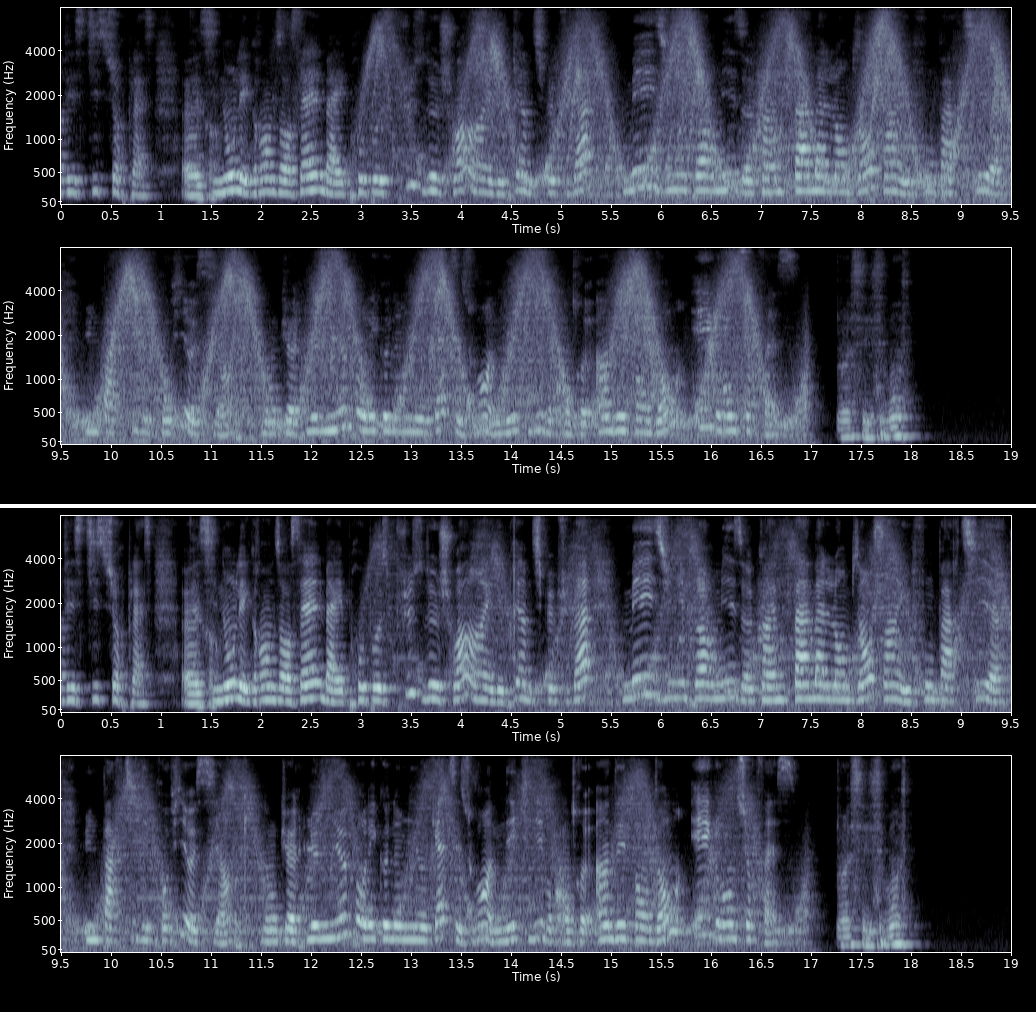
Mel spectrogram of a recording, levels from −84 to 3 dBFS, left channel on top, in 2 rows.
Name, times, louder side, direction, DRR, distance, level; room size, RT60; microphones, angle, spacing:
voice 1, 0.0-11.2 11.5-16.7, right 3 dB, 60° right, 1.1 m, -25 dB
sound 1, 1.9-17.0, left 4 dB, 90° left, 1.0 m, -33 dB
voice 2, 17.3-18.0, right 2 dB, 40° right, 1.0 m, -28 dB
6.9 x 5.2 x 3.7 m
head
